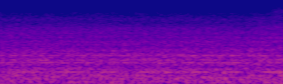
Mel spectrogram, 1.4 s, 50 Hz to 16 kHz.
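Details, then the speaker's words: NAS in Silverstone CS382 case, drives and LSI card disconnected: steady even whoosh from CPU fan, case fan and two drive-cage fans running full speed, pretty loud. "all I have is the CPU fan the case fan and then the two fans that came with the drive cage here yeah that's pretty loud"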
